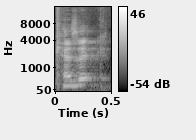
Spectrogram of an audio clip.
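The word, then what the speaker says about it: Keswick: in the summer at kzk do you know kzk in the Lake District there's a convention there yeah rings a bell it's spelled KZ Wick yeah so don't let that throw you off okay it would cuz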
